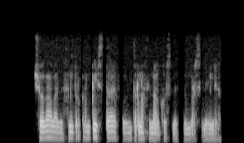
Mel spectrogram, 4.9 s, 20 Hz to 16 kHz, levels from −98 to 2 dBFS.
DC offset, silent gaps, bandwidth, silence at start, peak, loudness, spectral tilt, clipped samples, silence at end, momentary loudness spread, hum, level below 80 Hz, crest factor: under 0.1%; 2.07-2.11 s, 2.40-2.45 s, 3.59-3.65 s; 7.2 kHz; 0.7 s; -8 dBFS; -26 LUFS; -8 dB/octave; under 0.1%; 0.45 s; 10 LU; none; -62 dBFS; 20 dB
